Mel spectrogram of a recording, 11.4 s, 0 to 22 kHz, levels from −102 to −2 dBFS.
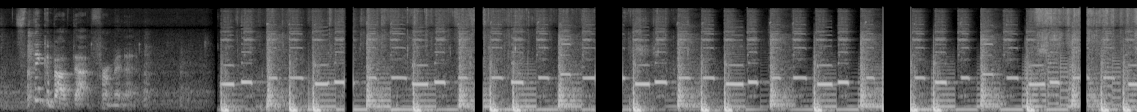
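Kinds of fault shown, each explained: Block of digital silence: chunks of the audio drop straight to silence and come back with no fade, leaving a short hole. There are five here: two of about 93 ms near 3.4 s and 4.7 s, which fits a 4096-sample buffer going unfilled, two longer ones of about 280 ms at 5.94 s and 8.82 s, and a 73 ms gap at 10.79 s.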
